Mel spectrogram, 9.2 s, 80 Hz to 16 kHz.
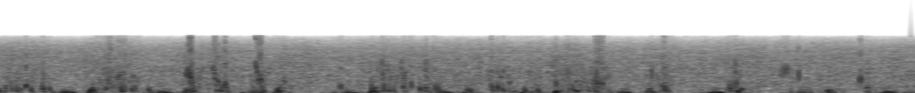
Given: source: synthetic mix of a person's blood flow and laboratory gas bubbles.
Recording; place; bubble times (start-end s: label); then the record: Doppler ultrasound of blood flow; precordium
0.06-0.58 s: bubbles
0.99-1.46 s: bubbles
1.50-1.61 s: bubbles
1.86-2.11 s: bubbles
2.15-2.36 s: bubbles
2.54-2.92 s: bubbles
3.43-3.50 s: bubbles
3.71-4.49 s: bubbles
4.87-5.49 s: bubbles
5.54-6.17 s: bubbles
6.53-6.78 s: bubbles
7.29-7.49 s: bubbles
7.83-7.97 s: bubbles
8.00-8.07 s: bubbles
8.61-8.77 s: bubbles
From the record:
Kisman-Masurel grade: 242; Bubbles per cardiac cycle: several, 3 to 8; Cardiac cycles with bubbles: 100%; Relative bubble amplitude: moderate (0.250 to 0.450); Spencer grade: 3 (all of the cardiac periods contain showers or single bubble signals, but not dominating or overriding the cardiac motion signals); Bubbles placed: anywhere in the cardiac cycle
